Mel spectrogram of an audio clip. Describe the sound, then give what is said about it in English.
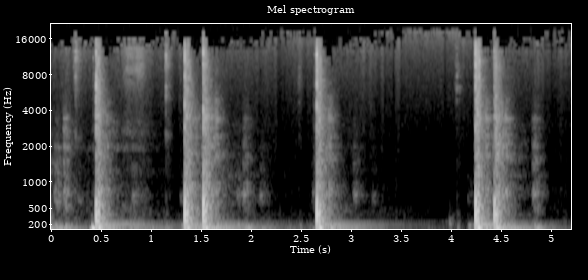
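Several heavy, hollow knocks on a surface, spaced unevenly with pauses between them, each thud ringing out briefly. Fairly loud, with no talking. “Knocking.”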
